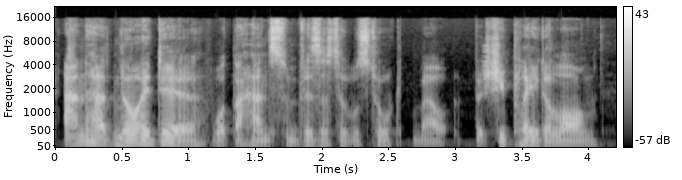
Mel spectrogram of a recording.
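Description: A man's voice: fairly low pitch, fairly quick, a little mellow, no echo. A man narrating fan fiction as a dramatic reading, giggly and often close to breaking up. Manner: giggly, keeps breaking into laughter.

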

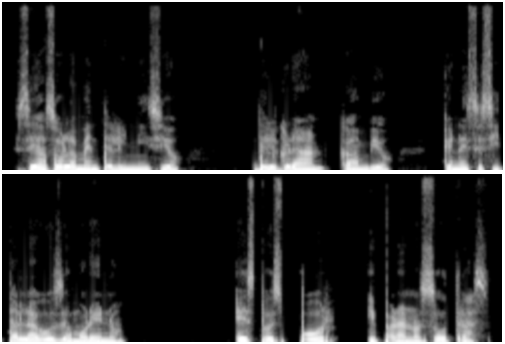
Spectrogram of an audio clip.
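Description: A woman with a Mexican accent giving an earnest, measured testimony as a guest speaker. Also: mid-range voice, dark tone, dry recording, poor audio. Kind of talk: prepared testimony.

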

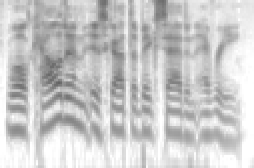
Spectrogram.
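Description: A man's voice: medium pitch, expressive, fairly quick, mellow, dry recording. Guy hosting a gaming call-in show, chatty, mid voice, really dry close sound. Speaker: host of an esports call-in show. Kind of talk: casual banter and call-in hosting.

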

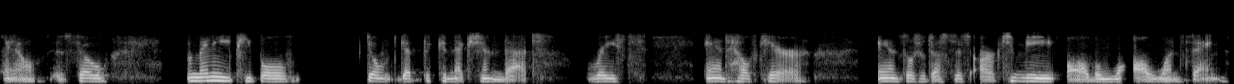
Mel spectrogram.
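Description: A man in his forties, raised in Congo, speaks as a physician guest with earnest answers that circle back over his words. His voice is gravelly, and it comes through dry and tinny, like a phone call. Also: on the high side, flat delivery, slow, no room sound. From Democratic Republic of Congo. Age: 40s. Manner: earnest, repeats words while searching for phrasing. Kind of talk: podcast interview answers.

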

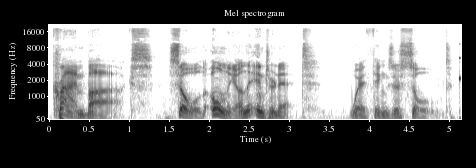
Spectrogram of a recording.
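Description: A man playing an over-excited infomercial announcer in a parody ad, with a hyped, dramatic sales delivery. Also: lowish voice, slow pace, background noise, heavily acted. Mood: hyped salesmanship. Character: over-excited male infomercial announcer pitching a crime subscription. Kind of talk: parody ad read.

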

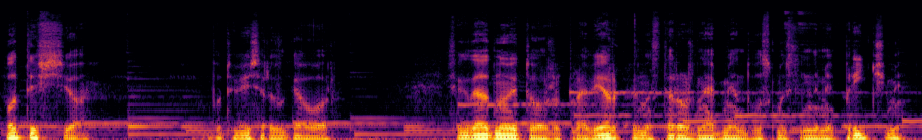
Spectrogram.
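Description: A man's voice: sits low, a little fast, music in the background, lightly acted. An actor playing a brooding, scornful nobleman in a radio play, bitterly ironic and weary. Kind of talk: radio play inner monologue.

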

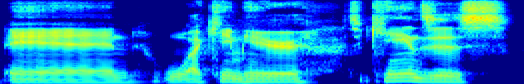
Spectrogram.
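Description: A man's voice: on the low side, slow, fairly bright tone, clean tone, no echo, clean studio sound. A man in his twenties from Peru, a podcast guest talking openly about his life at home, reflective and full of ums and restarts. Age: 20s. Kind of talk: casual interview storytelling.

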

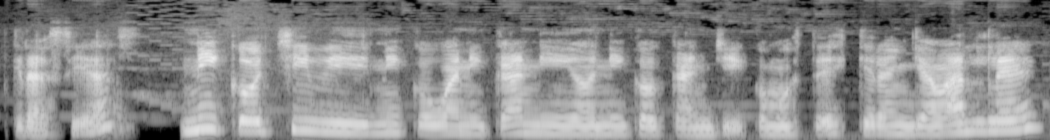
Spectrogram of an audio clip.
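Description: A woman's voice: medium pitch, normal speed, no echo, faint music behind. A woman hosting the chat, inviting each guest to introduce themselves in a playfully formal way. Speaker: host. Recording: slightly muffled lo-fi mic.

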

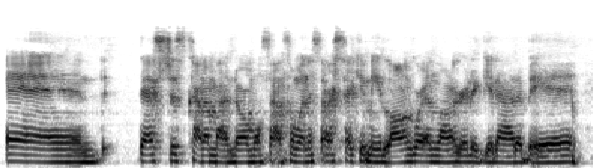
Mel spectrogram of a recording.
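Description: A woman in her late thirties talks candidly and encouragingly on her podcast, her voice hoarse and cracking. It is husky and full of gravelly fry. The recording sounds muffled and lo-fi. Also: very deep voice, flat delivery, a little fast, darkish tone. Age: late 30s. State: losing her voice, slightly cracking. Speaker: podcast host. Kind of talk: personal reflective monologue. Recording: lo-fi, dull recording.

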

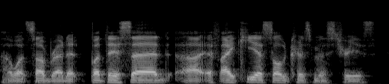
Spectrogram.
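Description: A man's voice: sits low, steady tone, moderate pace. A man co-hosting a podcast, telling rambling everyday stories in casual chat. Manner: rambling storyteller, acts out dialogue. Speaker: podcast co-host. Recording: dull lo-fi sound.

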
